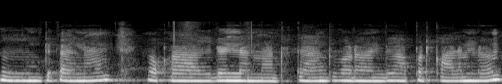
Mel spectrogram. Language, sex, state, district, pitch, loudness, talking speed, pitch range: Telugu, female, Andhra Pradesh, Manyam, 170 Hz, -12 LUFS, 145 wpm, 165-180 Hz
